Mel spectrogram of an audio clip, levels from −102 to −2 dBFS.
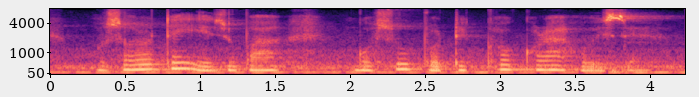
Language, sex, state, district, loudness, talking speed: Assamese, female, Assam, Kamrup Metropolitan, -17 LUFS, 85 wpm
